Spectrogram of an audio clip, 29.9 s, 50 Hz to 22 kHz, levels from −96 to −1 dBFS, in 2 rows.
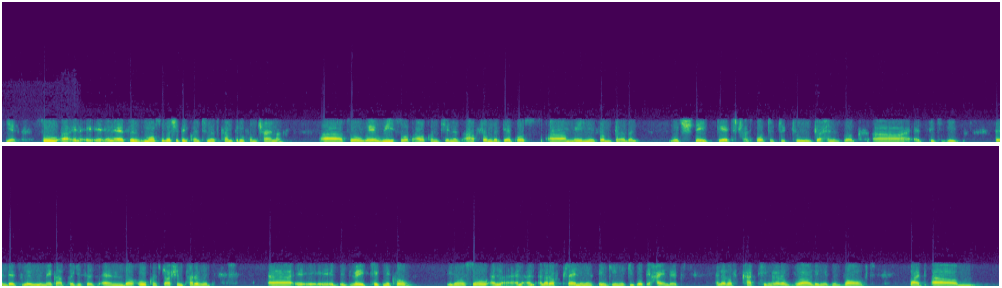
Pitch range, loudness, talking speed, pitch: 115-130 Hz, -17 LUFS, 180 wpm, 120 Hz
